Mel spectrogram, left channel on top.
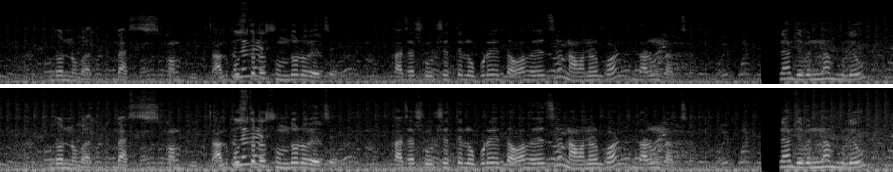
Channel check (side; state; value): left; quieter; 7.9 dB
